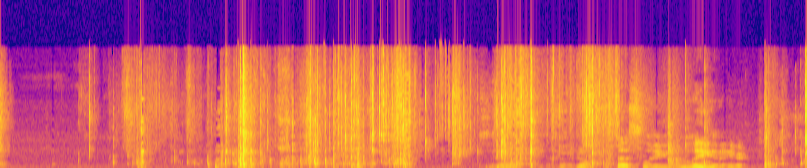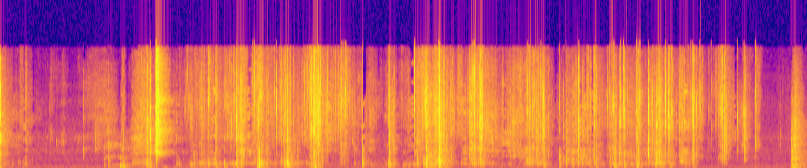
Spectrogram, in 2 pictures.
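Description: Plastic shrink wrap on a trading-card box crinkling and tearing as it is slit with a box cutter and pulled off, a run of sharp rustles and crackles.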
